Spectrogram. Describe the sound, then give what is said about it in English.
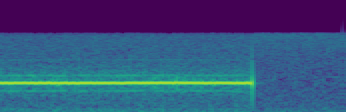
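A single answering-machine beep tone rings out, steady and mid-pitched, holding for just over a second before cutting off abruptly into near silence. “I'm not at home at the moment. Please leave a message after the tone.”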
